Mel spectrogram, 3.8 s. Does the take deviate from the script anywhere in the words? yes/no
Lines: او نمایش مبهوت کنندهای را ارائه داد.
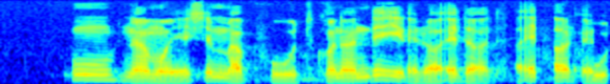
yes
